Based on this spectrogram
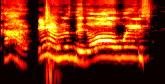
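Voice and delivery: mock fed-up grumble; imitated fuming. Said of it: "he fuming right now".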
